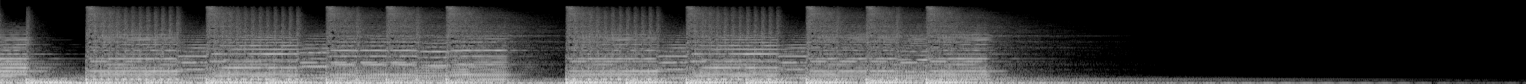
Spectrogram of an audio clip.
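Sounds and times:
march music at 100: 0.0 - 10.6.

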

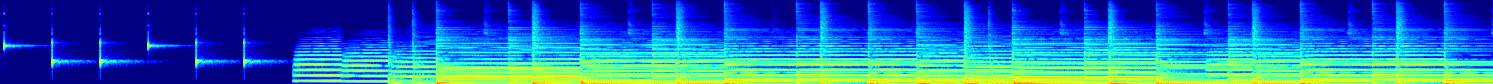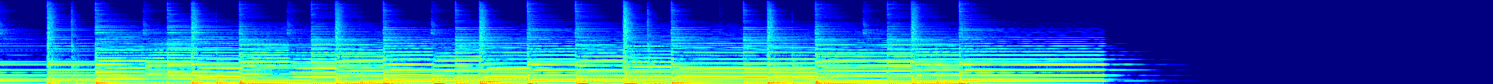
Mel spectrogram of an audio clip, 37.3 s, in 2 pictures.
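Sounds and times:
ballad: 3.7 - 32.9.

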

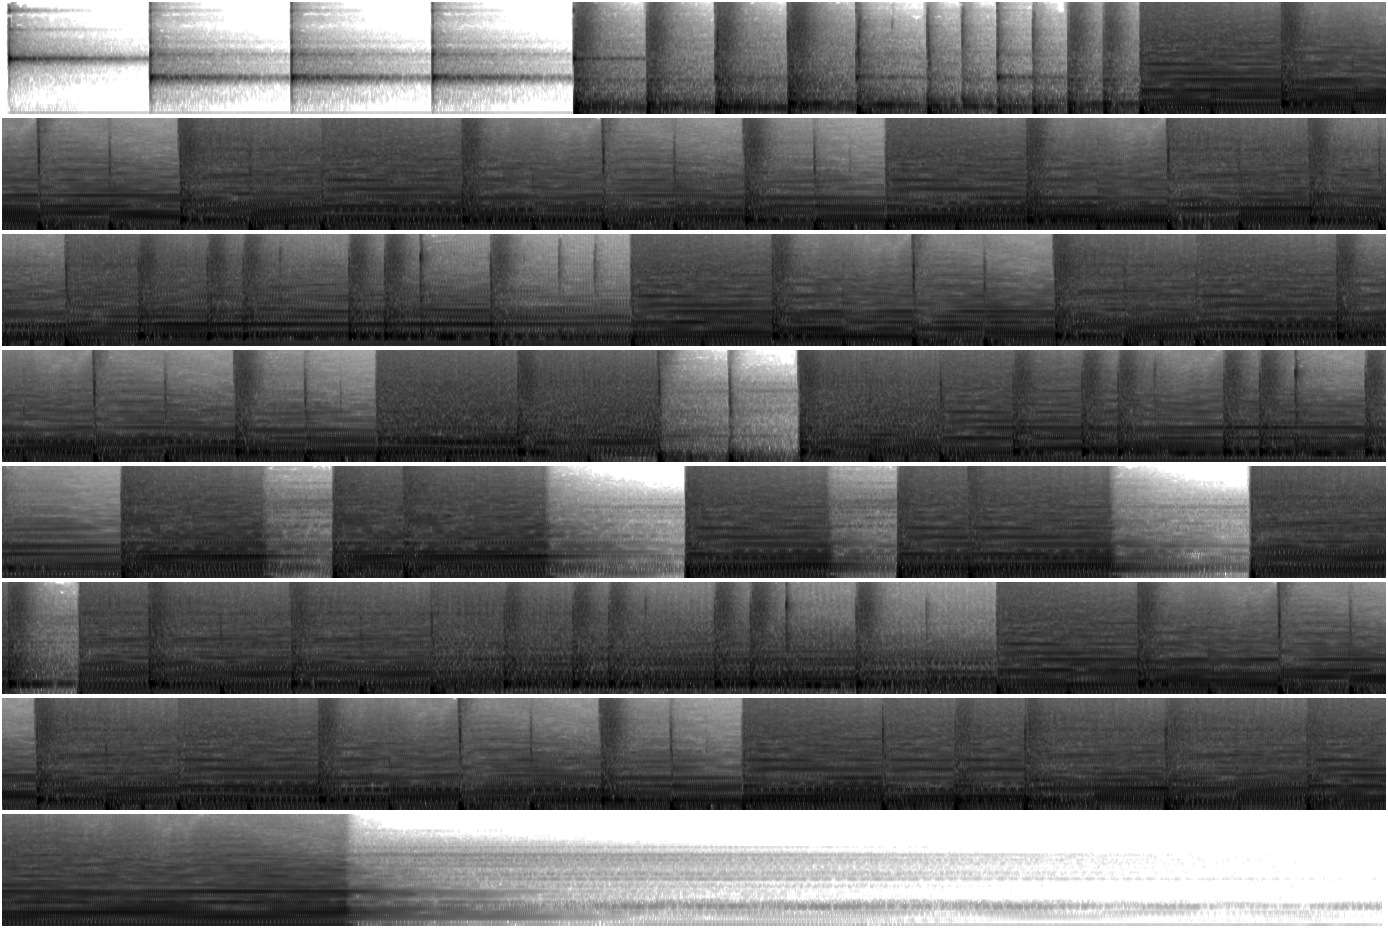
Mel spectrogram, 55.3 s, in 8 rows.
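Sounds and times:
slow heavy metal music: 2.9 - 50.6.

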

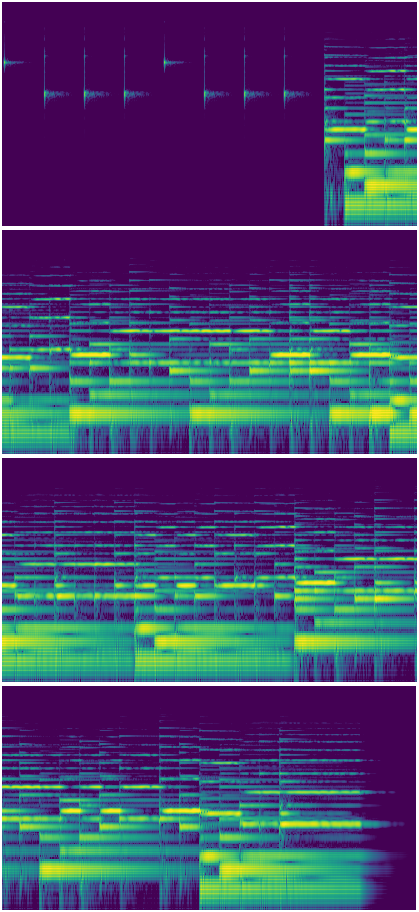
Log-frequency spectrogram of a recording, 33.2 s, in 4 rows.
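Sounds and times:
slow Welsh melody: 6.5 - 32.8.

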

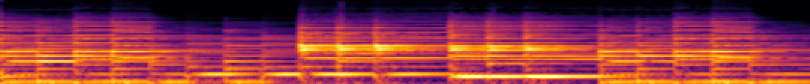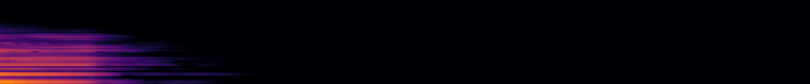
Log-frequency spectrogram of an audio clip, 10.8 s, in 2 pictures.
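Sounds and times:
slow honky tonk music: 0.0 - 6.2.

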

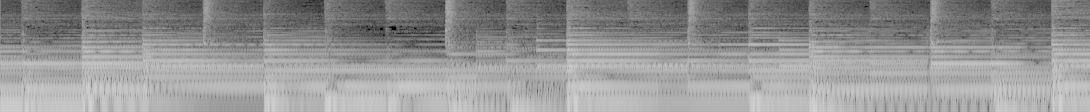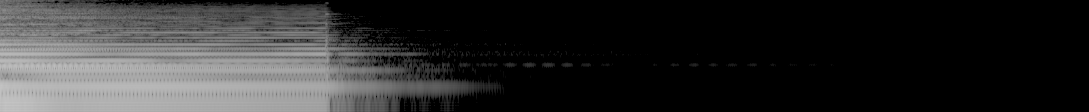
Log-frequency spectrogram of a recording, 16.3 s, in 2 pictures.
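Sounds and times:
medium pop ballad: 0.0 - 10.6.

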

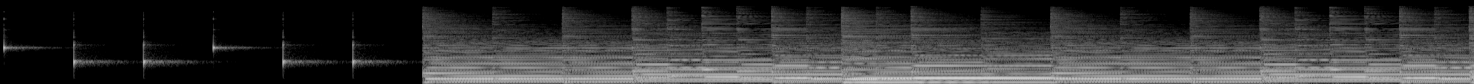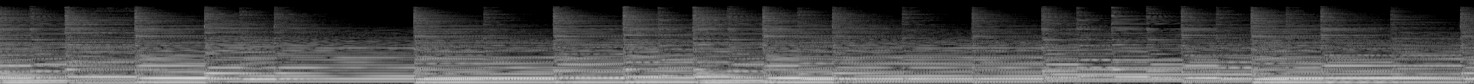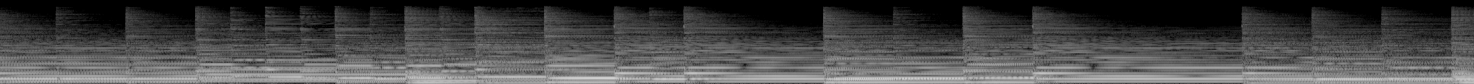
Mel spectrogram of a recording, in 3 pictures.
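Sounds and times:
slow minuet: 4.2 - 44.2.

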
